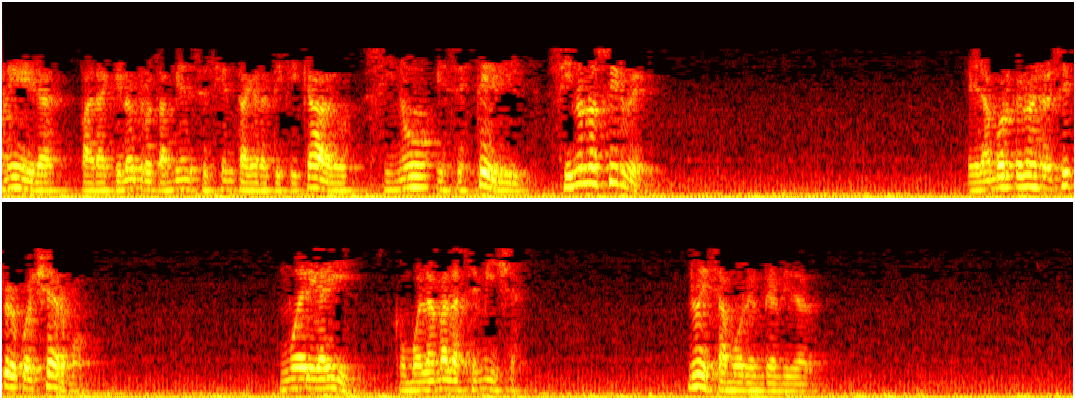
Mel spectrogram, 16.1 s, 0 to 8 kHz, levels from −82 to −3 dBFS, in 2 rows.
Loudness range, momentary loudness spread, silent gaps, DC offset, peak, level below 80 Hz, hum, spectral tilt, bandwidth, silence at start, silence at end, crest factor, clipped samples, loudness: 5 LU; 21 LU; none; 3%; -4 dBFS; -34 dBFS; none; -12 dB/octave; 4 kHz; 0 s; 0 s; 20 dB; under 0.1%; -21 LUFS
